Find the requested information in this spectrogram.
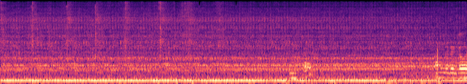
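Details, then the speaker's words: Steady low suction-machine hum with faint shifting tones during tracheostomy suctioning: catheter inserted four to five inches, with intermittent suction applied while swirling it on the way out. "i'm going to insert it four to five inches and i'm gonna intermediate intermittent suction on the way out swirling around"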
